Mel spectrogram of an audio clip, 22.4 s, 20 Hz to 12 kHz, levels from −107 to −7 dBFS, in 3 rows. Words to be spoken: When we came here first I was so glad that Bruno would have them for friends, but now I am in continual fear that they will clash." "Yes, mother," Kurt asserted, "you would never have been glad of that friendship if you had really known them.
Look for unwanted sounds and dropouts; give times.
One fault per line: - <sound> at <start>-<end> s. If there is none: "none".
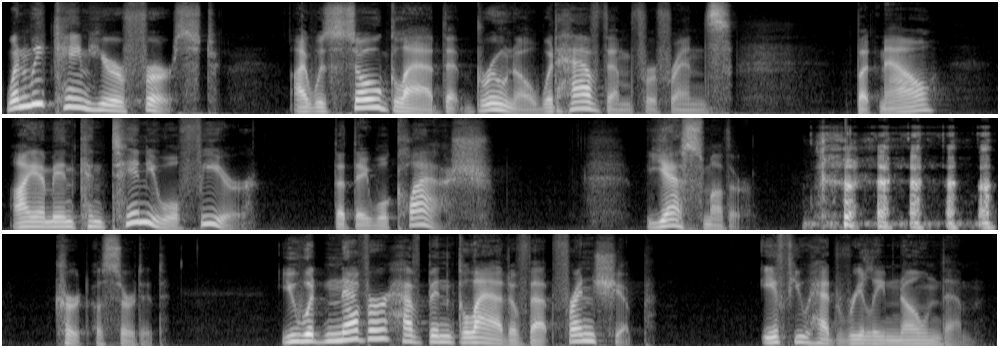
- laugh at 13.5-14.9 s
